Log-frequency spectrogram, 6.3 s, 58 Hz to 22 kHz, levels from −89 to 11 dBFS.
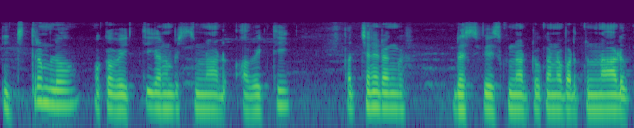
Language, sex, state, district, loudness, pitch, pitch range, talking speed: Telugu, male, Telangana, Mahabubabad, -18 LUFS, 145 Hz, 140-160 Hz, 105 wpm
